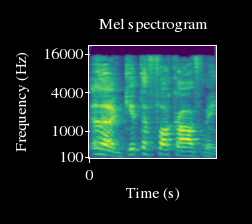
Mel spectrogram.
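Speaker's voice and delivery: mock freaked-out outburst voice. Retelling a James Bond scene, quoting her: imitating a freaked-out outburst. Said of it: "all freaked out".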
